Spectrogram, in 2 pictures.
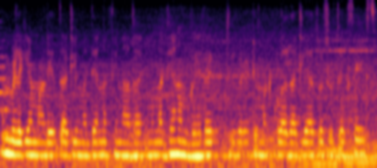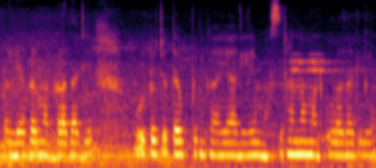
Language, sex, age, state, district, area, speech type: Kannada, female, 30-45, Karnataka, Hassan, urban, spontaneous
